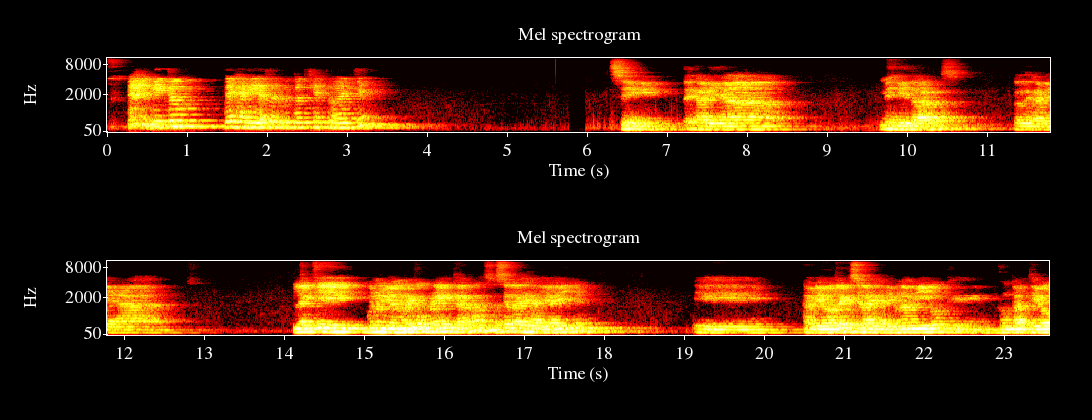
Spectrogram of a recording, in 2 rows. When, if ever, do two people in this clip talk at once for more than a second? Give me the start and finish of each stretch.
none

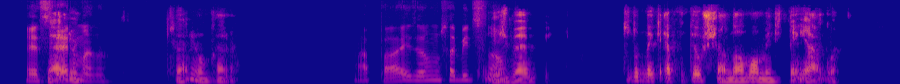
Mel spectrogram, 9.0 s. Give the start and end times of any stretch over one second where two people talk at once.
none

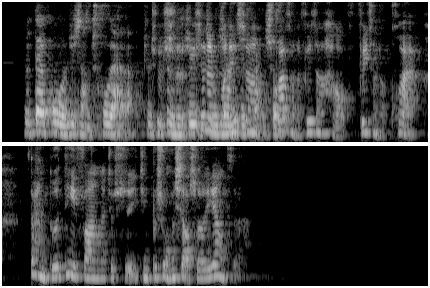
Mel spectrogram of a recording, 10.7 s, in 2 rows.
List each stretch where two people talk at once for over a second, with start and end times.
1.9-3.5

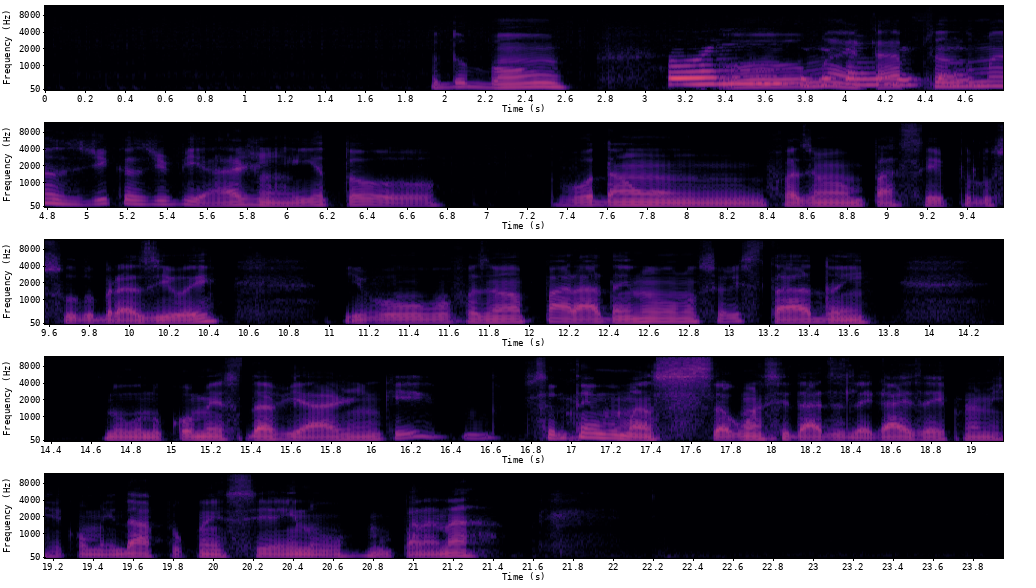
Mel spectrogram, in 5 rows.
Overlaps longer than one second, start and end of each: 3.4-4.7

